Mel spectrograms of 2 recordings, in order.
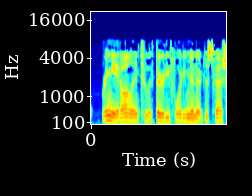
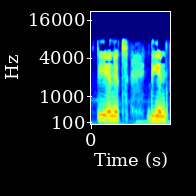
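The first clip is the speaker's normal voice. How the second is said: ordinary talk, nothing marked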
